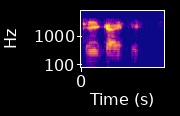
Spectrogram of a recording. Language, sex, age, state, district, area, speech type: Marathi, male, 18-30, Maharashtra, Akola, urban, conversation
